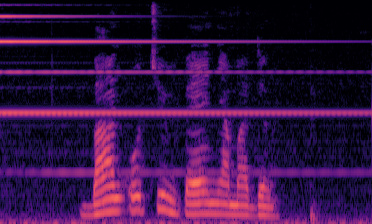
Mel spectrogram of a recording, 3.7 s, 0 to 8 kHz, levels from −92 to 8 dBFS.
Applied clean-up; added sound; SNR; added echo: none; Chime; 0 dB; none.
